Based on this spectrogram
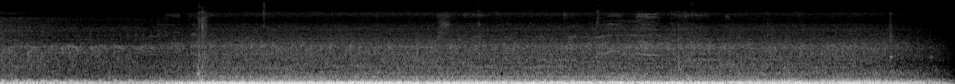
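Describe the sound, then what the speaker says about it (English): Steady, loud engine rumble from inside a moving Cuban vintage car, a continuous low drone with road noise that swells slightly after the start and holds, with no talking. "this was also one of my first experience riding in a Cuban vintage car"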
